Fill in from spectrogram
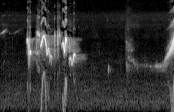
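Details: Sykes's lark of dry open country in India singing: a short burst of high warbled, looping chirps around one second long, then silence and a rising high note at the end.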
